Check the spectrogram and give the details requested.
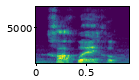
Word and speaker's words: Cahue: It's not at all how it's spelled. It's one of those old Gaelic kind of sounding names, but I've already been told it's like sort of French, Spanish, Basque, Pyrenees kind of thing.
